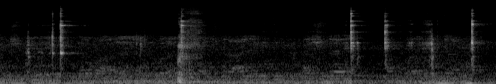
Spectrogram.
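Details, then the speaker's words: Ford Ka 3-cylinder engine turned slowly by hand: sharp, uneven metallic clinks about once a second. Valve fault was first suspected; the mechanic now believes the engine overheated and the piston seized, with its pin and skirt knocking against the block. "é esse barulho que faz quando o carro está em funcionamento provavelmente esse pistão travou né"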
